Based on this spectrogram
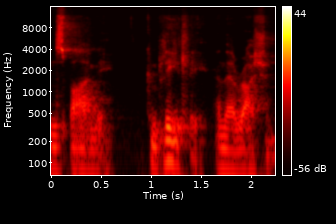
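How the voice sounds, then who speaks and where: A man speaks at a moderate pace with a British accent. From Britain. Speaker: astrologer. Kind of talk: interview conversation.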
